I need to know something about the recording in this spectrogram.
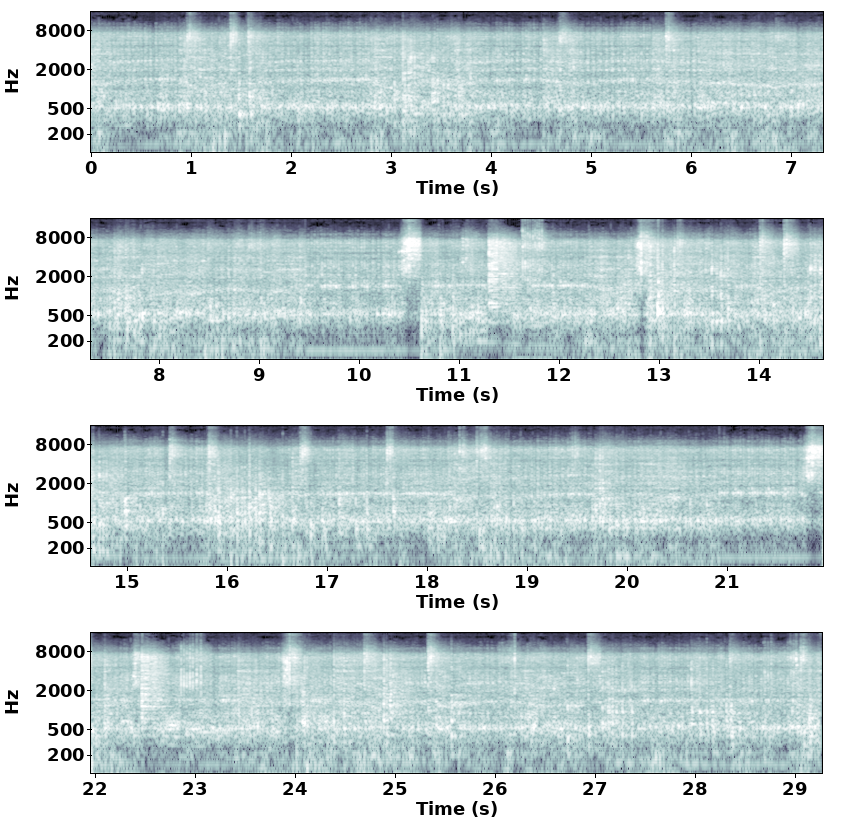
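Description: Spinning tops clack sharply against each other.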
